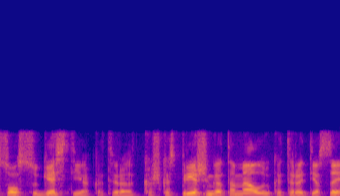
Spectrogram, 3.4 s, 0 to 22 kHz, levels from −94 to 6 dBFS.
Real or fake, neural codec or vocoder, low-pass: real; none; 7.2 kHz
